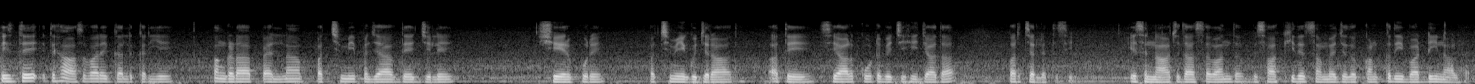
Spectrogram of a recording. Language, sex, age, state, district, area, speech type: Punjabi, male, 18-30, Punjab, Barnala, rural, spontaneous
